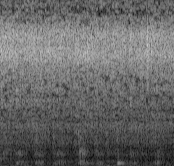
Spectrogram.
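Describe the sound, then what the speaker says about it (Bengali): Onions for a chicken stew sizzle in a pan over a medium-low flame while being stirred, a steady close hiss with soft, regular scraping movements underneath. "পেঁয়াজটা মোটামুটি একটু নাড়াচাড়া করে নেব দু মিনিট মতো"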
